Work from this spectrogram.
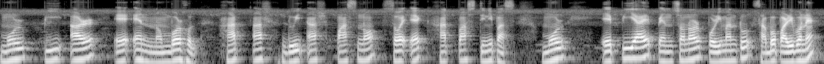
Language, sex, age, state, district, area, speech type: Assamese, male, 45-60, Assam, Charaideo, rural, read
